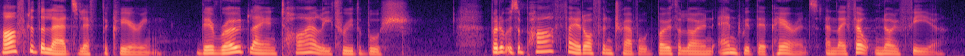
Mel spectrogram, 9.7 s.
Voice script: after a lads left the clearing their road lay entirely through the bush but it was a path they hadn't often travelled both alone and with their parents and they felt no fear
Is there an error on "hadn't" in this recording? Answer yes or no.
yes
